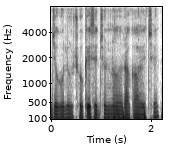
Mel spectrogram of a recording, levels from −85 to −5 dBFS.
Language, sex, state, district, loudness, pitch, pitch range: Bengali, male, Tripura, West Tripura, -17 LUFS, 95 Hz, 95-100 Hz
